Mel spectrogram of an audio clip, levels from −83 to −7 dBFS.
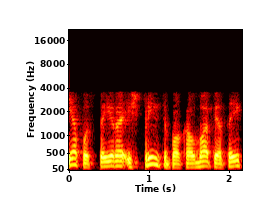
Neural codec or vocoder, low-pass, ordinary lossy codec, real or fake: none; 3.6 kHz; AAC, 32 kbps; real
